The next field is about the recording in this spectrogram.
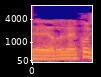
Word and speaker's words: Renancó: Dice, Renancó lleva acento en la O porque Barton dice Renancó.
